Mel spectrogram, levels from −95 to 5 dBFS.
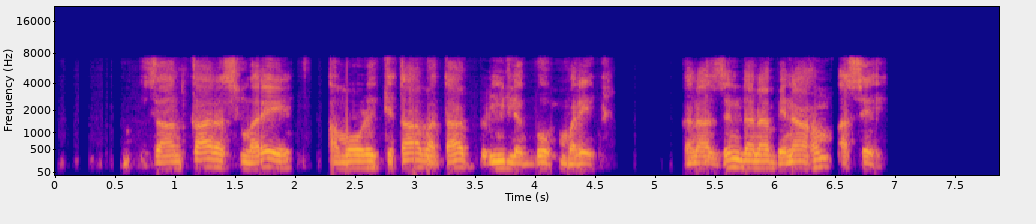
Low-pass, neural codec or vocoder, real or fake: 7.2 kHz; codec, 44.1 kHz, 7.8 kbps, Pupu-Codec; fake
